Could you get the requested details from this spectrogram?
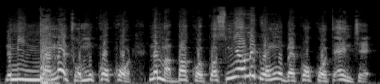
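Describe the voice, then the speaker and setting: On political talk radio, a Ghanaian man whose first language is Twi makes declamatory, accusatory points in a blend of local language and English. His voice sits high with a darkish tone and a sing-song lilt, moving at a quick pace, and the recording is dry.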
